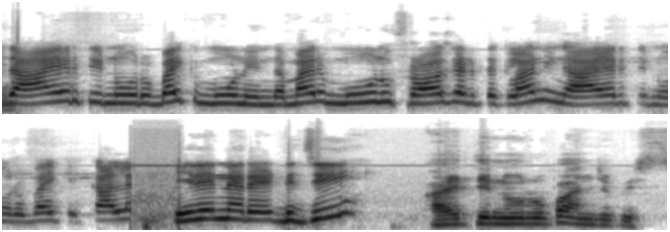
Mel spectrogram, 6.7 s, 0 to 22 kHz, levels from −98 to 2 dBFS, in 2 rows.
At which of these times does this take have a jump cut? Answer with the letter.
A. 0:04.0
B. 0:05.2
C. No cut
A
